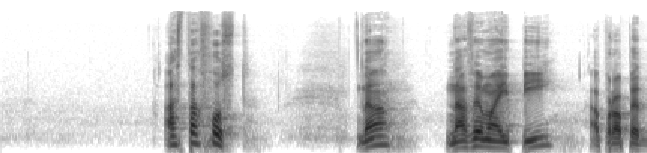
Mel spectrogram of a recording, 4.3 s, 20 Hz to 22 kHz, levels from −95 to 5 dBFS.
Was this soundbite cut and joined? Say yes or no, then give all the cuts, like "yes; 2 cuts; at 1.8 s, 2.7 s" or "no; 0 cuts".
no; 0 cuts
